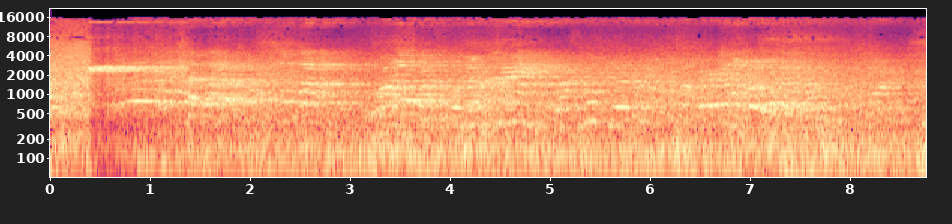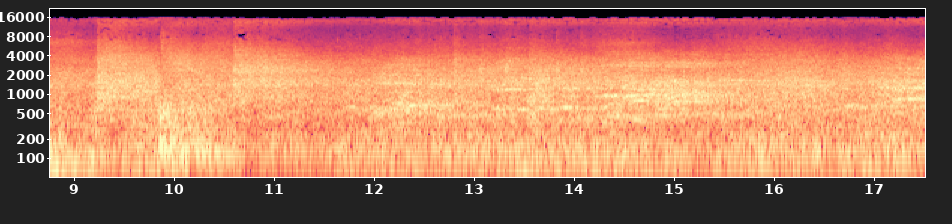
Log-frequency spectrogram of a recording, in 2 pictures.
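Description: A crowd of spectators chatters and cheers in a large echoing rink.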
